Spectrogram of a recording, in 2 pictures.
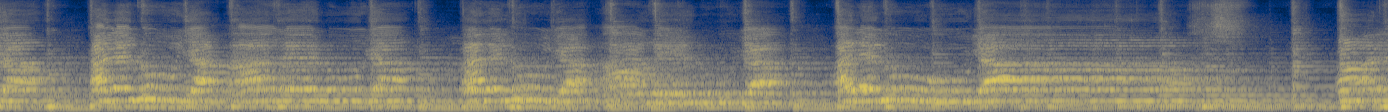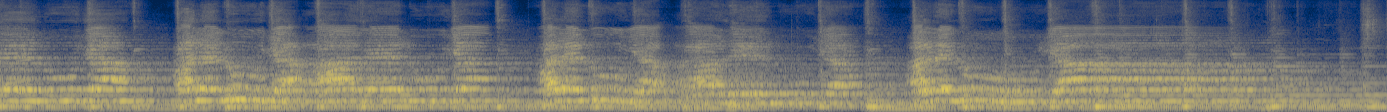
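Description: Church choir singing a liturgical hymn in phrases, accompanied by guitar.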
